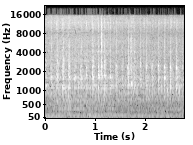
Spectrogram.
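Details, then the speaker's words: 2007 Honda Civic original engine at idle, before an engine swap: loud, fast knock of several hits a second, uneven but persistent, pointing to the bottom end; suspected broken bearings, maybe even a piston. "definitely probably broken bearings maybe even a piston"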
